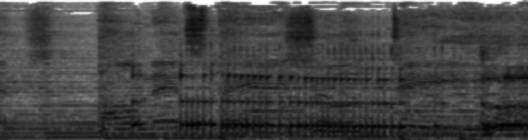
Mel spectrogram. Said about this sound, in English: I forgot how much beer makes me burp. I really can't drink too much of this.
